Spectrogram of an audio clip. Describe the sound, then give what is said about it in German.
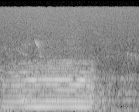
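A single loud, drawn-out cow moo lasting about a second, then fading into quiet farmyard ambience with no one speaking, at the Gladbacher Hof state farm near Limburg, Germany, an organic farming research farm of the University of Giessen. “auch ihn treffen wir auf einem Bauernhof”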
